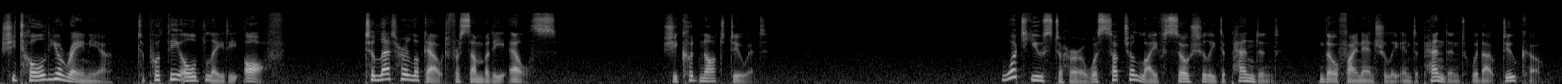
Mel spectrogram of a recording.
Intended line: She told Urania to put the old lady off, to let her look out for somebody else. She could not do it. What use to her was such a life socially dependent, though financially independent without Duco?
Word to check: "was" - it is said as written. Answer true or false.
true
